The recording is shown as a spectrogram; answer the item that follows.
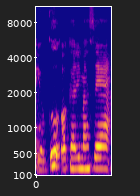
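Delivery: plain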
